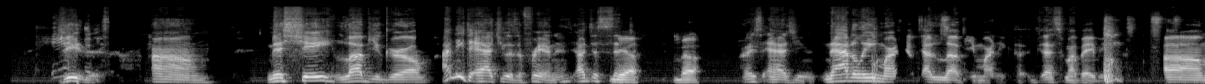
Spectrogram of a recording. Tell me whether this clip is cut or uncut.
uncut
